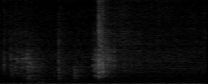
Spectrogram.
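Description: Faint rustling of hair being handled and drawn through a flat iron, then one sharp click about a second in, over a low steady hum.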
